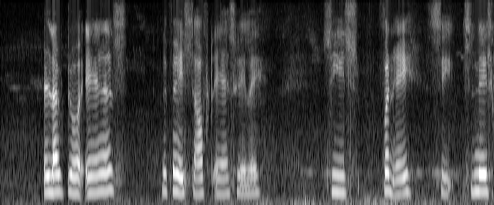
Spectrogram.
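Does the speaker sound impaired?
Yes: Down syndrome; had operation for hole in the heart; says Down syndrome barely affects her, gets support from personal assistant.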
